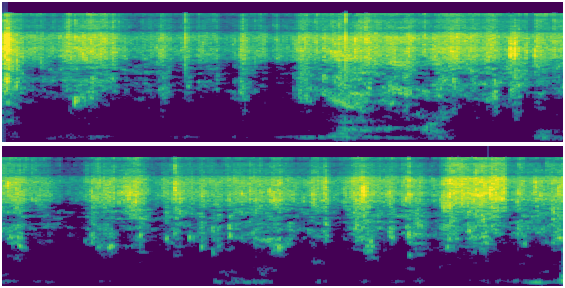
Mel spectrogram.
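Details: Morning activity of wild boar: repeated low grunts and snuffling bursts come in quick succession amid rustling and a constant high hiss in the background.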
